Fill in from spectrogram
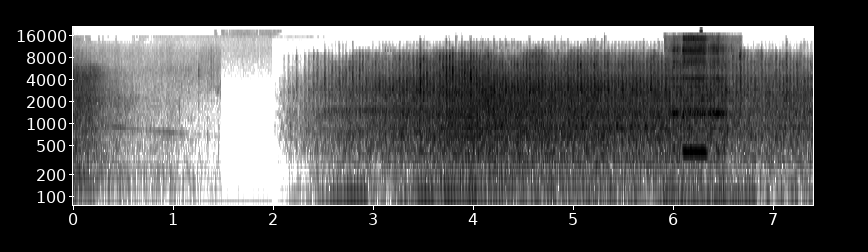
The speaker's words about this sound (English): Nobody will suspect us when they see this old jalopy lurching up the road.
